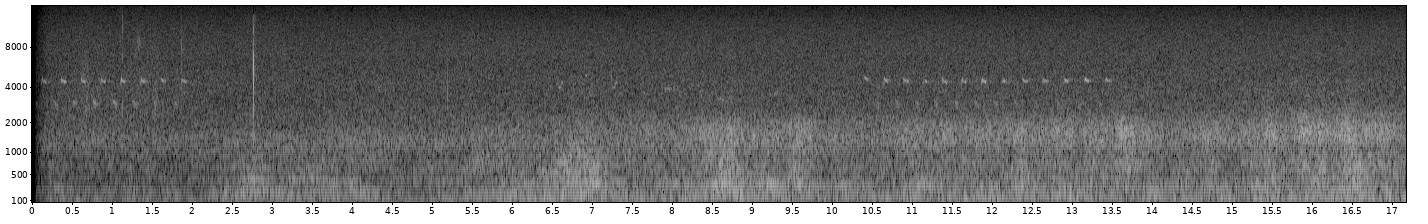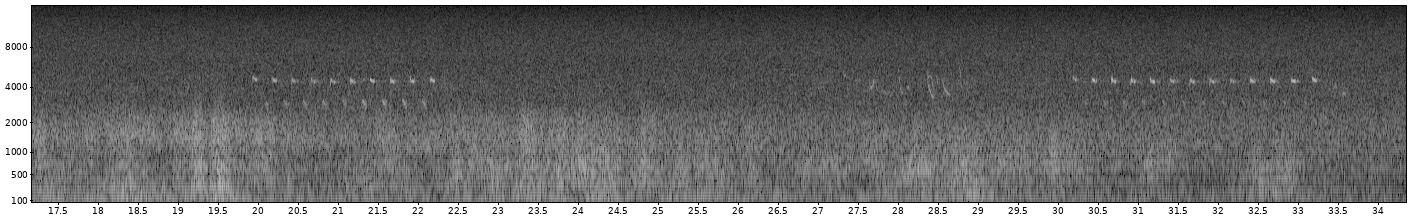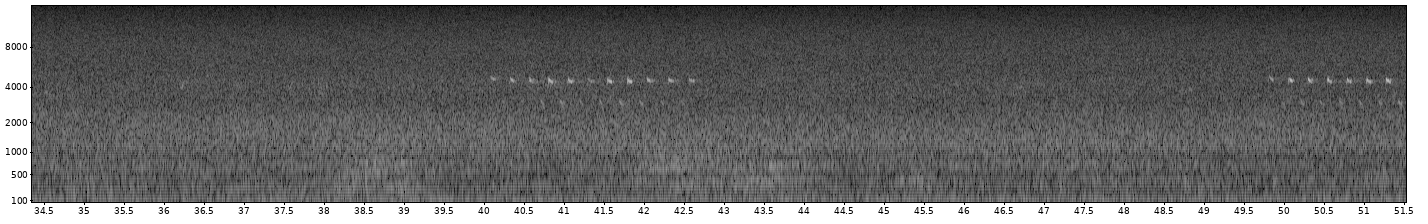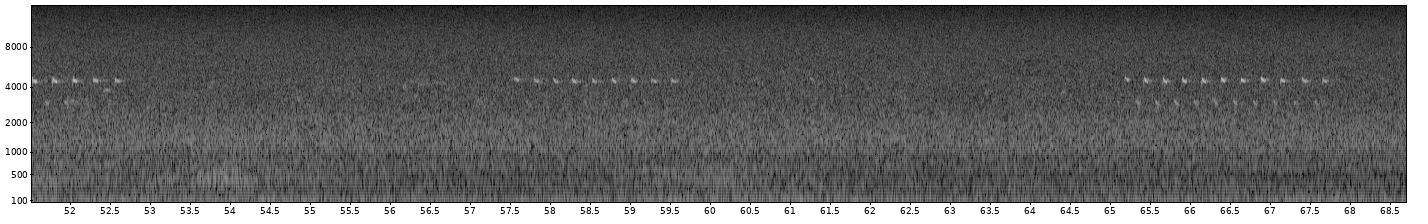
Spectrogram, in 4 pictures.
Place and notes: essen, schurenbachhalde, bramme, installation von richard serra - essen, schurenbachhalde
Eine weitere Aufnahme an der Richard Serra Installation, einige Jahre später. Der Klang eines Flugzeugs, das das Gelände überquert, das Rauschen der nahen Autobahn, einige Krähen.
A second recording at the installation of Richard Serra, some years later. The sound of a plane crossing the areal and the sound of the traffic from the nearby highway, some crows flying across the platform.
Projekt - Stadtklang//: Hörorte - topographic field recordings and social ambiences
